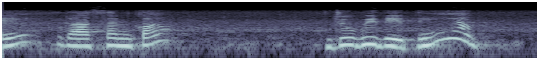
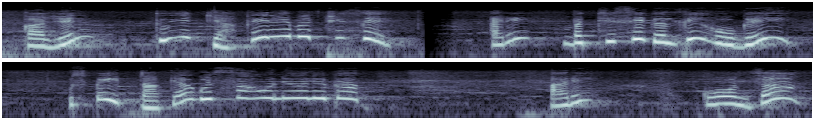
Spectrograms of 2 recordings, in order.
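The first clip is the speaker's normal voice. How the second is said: rebuking; 6 semitones higher than usual. Acted. Grandmother rebukes daughter.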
